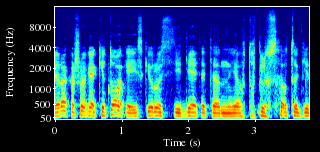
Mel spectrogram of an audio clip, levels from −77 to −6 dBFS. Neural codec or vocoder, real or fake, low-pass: vocoder, 48 kHz, 128 mel bands, Vocos; fake; 14.4 kHz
